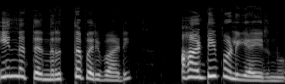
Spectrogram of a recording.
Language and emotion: Malayalam, happy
